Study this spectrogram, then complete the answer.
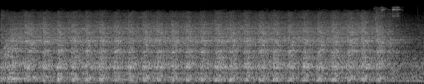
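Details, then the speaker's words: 2003 Ford Escort ZX2 2.0 no-start with no spark. The starter cranks the engine at an even pace but it never fires; the tach shows no crank signal, pointing to a failed VRS crank sensor. "on Fords if the computer is receiving a crank signal it will turn that light off during cranking so the check engine light will actually turn off during cranking when the computer receives a crank signal"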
